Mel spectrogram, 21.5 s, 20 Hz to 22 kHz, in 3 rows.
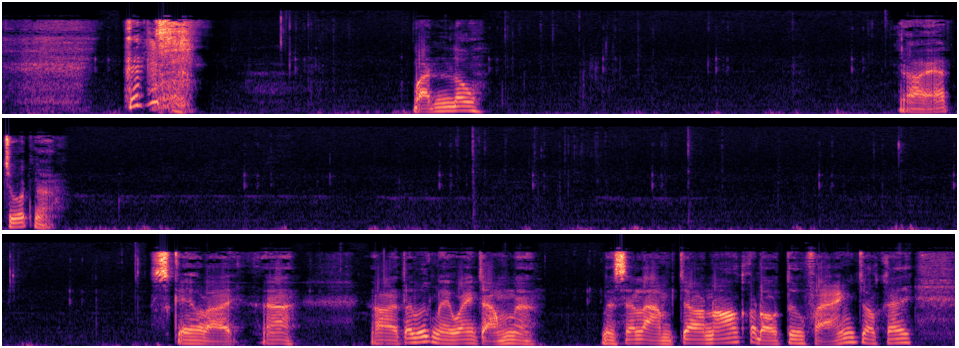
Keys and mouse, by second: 0.3 click, 1.3 s, 10.3 g, 14.5 click, 15.0 s, 16.2 click, 16.5 g, 20.7 KP_7.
